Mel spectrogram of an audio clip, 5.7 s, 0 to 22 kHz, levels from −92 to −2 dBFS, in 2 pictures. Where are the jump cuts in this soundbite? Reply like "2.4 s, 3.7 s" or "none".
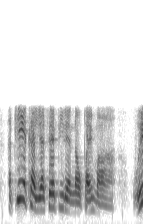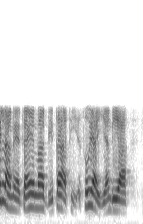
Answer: none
